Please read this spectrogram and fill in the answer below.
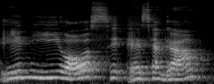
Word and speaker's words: NIOSH: Só que é sem o E no final, é o NIOSH e o H é mudo.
